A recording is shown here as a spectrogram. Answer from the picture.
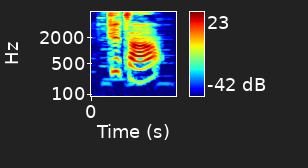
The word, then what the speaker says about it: putain: Ha ah, una piccola curiosità fonetica riguardo la parola putain Dunque, putain, come dicevo prima, si scrive putain, P-U-T-A-I-N, e la parte finale, T-A-I-N, si pronuncia con questo suono che sembra una A molto nasale, quindi tin, putain.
